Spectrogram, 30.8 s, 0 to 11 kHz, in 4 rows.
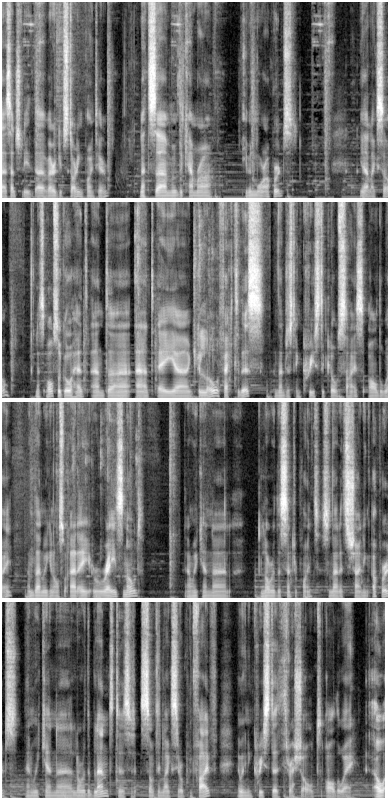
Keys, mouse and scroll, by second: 2.3 2, 2.7 click, 3.6 click, 3.8 click, 4.8 click, 8.1 click, 11.5-12.4 typing, 13.1 click, 14.3 click, 16.6-18.1 typing, 18.8 Return, 19.1 click, 20.2 click, 24.5 click, 28.3 click, 30.3 2.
